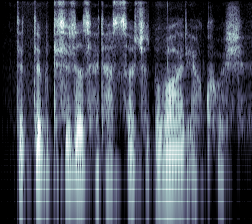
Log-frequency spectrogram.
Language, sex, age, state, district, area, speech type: Kashmiri, male, 30-45, Jammu and Kashmir, Budgam, rural, spontaneous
